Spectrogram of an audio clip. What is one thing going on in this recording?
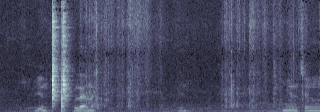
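A cardboard box rustles and flaps as it is opened.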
